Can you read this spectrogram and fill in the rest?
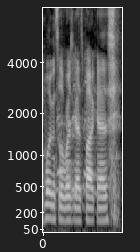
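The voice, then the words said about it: Smooth radio announcer voice. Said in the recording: “Can we get real smooth with it? ... Oh, you got your radio voice on.”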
